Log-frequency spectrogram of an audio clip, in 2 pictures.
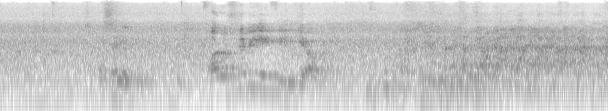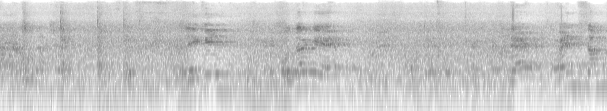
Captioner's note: laughter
